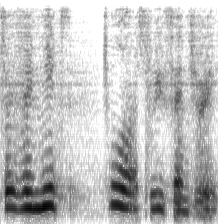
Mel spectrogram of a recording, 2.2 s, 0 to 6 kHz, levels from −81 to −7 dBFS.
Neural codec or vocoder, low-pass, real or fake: codec, 44.1 kHz, 0.9 kbps, DAC; 5.4 kHz; fake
